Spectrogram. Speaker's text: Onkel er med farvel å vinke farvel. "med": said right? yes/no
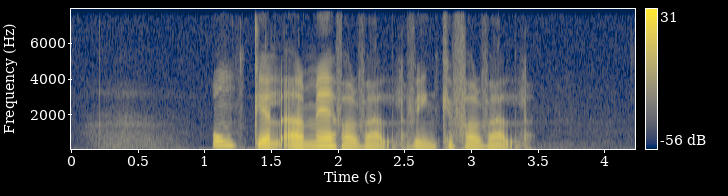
yes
